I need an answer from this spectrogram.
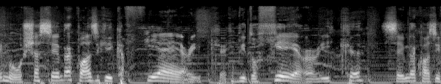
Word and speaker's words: Fierik: Ma essendo che io non riesco a pronunciarlo, Fiero Rick, a causa della R moscia, sembra quasi che dica Fieric, capito?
